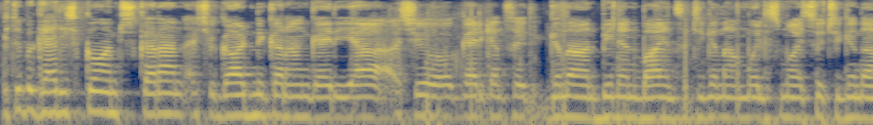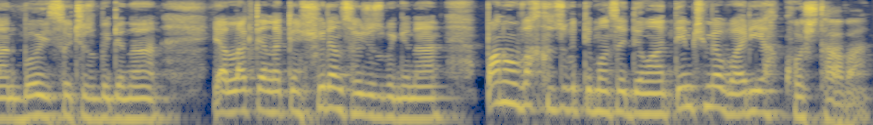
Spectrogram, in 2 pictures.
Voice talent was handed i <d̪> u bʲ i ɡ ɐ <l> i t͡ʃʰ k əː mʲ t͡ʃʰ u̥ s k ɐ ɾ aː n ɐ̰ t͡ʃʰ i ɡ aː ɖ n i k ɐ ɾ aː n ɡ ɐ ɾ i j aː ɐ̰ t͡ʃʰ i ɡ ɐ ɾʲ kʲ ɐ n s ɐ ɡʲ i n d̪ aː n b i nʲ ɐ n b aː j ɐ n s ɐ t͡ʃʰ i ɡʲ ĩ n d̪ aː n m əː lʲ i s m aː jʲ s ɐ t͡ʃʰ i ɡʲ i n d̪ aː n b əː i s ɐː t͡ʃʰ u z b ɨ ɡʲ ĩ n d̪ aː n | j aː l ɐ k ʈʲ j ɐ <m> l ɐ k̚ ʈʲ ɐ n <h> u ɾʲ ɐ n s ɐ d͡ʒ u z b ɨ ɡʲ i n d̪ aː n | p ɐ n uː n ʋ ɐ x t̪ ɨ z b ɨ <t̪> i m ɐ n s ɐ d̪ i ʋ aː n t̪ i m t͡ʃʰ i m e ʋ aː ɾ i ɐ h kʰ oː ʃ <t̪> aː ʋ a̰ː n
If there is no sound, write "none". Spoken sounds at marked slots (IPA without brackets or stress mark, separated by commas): t̪, ɾ, n, ʃ, t̪, t̪ʰ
